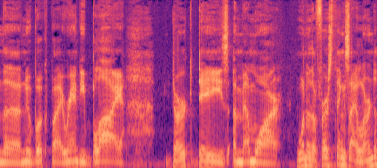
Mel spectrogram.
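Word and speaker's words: Blythe: Randy it's Bllye like fly. I was like okay Randy Bllye. It's like Captain Blie. The second half of his last name is silent. Yeah. He said the th is silent.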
